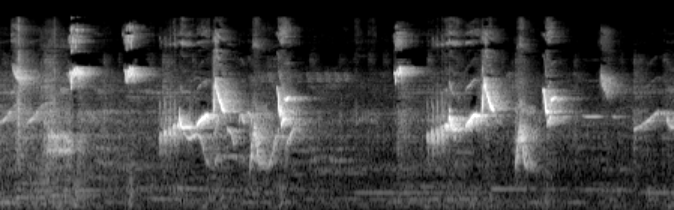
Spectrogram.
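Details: Captive white-rumped shama kept near red-whiskered bulbuls and singing like them: loud, clear upslurred and warbled whistles in two bursts separated by a brief pause.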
